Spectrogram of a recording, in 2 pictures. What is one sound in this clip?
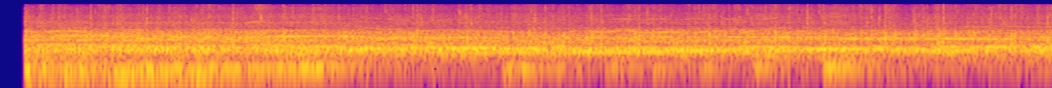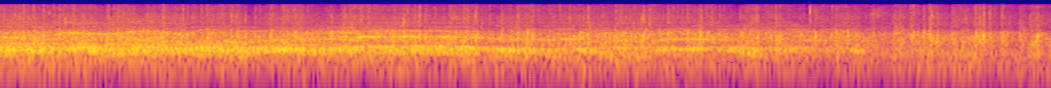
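A man sings through a microphone over a loudspeaker.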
